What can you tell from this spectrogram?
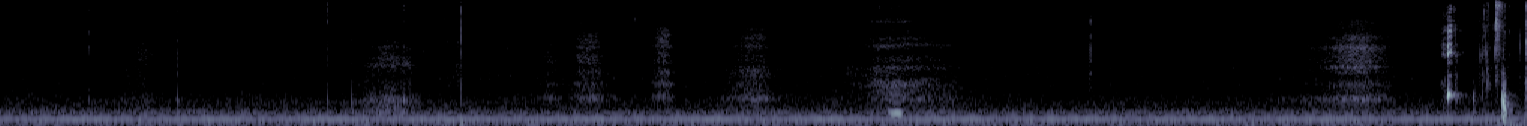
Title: Stifled Sneezes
